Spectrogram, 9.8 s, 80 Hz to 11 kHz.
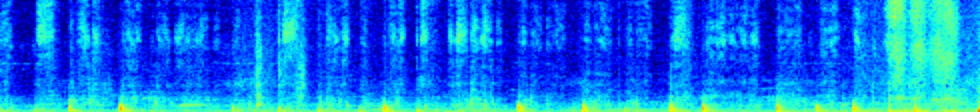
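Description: Chalk or pen writing out the properties of light during a Class 10 physics lesson, a series of sharp scratchy taps and strokes in an irregular rhythm, close and fairly quiet, with no talking.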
